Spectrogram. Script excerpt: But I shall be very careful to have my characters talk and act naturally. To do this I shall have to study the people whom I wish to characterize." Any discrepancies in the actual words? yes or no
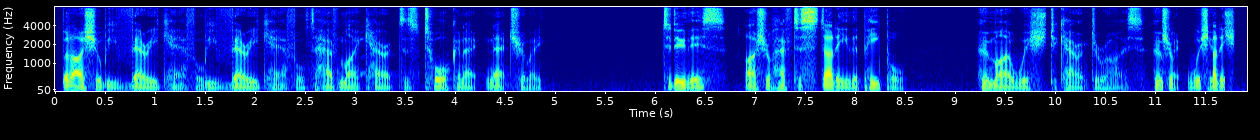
yes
